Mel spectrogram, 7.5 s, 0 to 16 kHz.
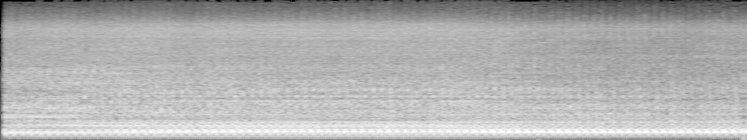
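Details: Nissan 240SX KA24DE at idle: steady, sharp puffing tick about four times a second, a knocking/popping exhaust manifold leak caused by a broken manifold bolt.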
